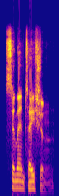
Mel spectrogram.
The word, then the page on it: cementation: British English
